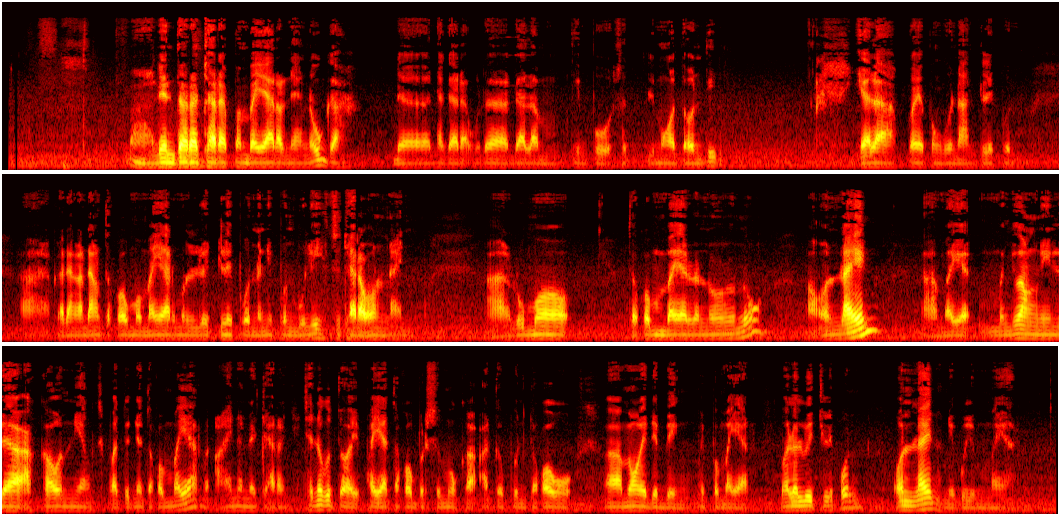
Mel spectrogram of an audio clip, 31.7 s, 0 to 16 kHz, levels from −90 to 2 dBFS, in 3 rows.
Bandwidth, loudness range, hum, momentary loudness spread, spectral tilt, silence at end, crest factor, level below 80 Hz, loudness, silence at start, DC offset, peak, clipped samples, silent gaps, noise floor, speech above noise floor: 11.5 kHz; 9 LU; none; 20 LU; -5.5 dB/octave; 0.45 s; 26 dB; -58 dBFS; -26 LUFS; 0.2 s; under 0.1%; -2 dBFS; under 0.1%; none; -53 dBFS; 27 dB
